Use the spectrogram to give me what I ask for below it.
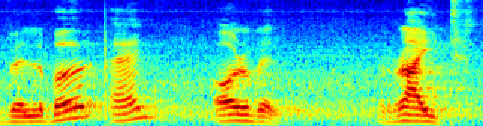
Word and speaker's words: Wright: Wilbur and Orville राइट. अब देखिए इसको राइट नहीं पढ़ेंगे, इसको हम क्या पढ़ेंगे? राइट. ओके, डब्ल्यू इधर क्या है? साइलेंट है, तो हम पढ़ेंगे Wilbur and Orville राइट build uh large glider.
